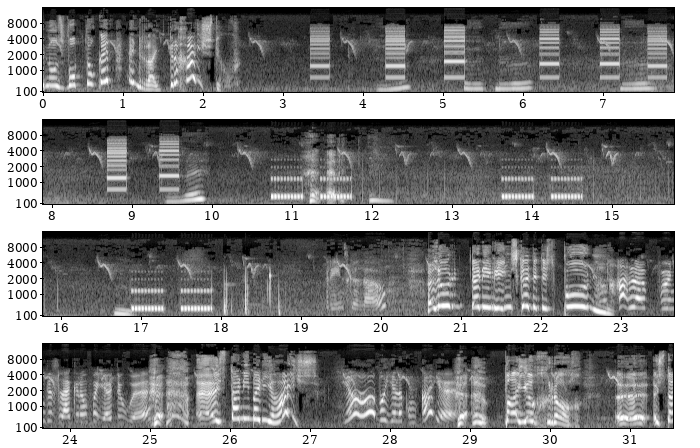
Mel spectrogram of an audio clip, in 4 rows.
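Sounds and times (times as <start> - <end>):
speech: 0.1 - 2.6, 5.2 - 6.3, 7.2 - 7.9, 9.6 - 10.0, 11.2 - 12.4, 16.7 - 17.2, 20.6 - 31.5
telephone keypad dialing beeps: 3.3 - 3.6, 4.3 - 5.3, 6.2 - 7.8, 8.7 - 9.6, 10.8 - 11.8, 13.6 - 14.7, 16.9 - 18.0
telephone ringing tones on a call to a home phone: 3.3 - 3.6, 5.0 - 5.3, 6.2 - 7.8, 8.7 - 9.6, 10.7 - 11.8, 13.6 - 14.7, 16.8 - 18.0.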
